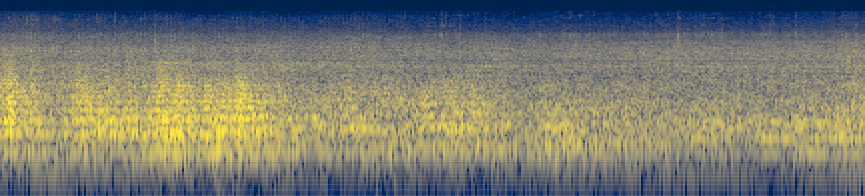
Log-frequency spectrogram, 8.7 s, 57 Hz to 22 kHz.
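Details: Scag Tiger Cat II zero-turn, Kawasaki FX691V twin, after repair of bent push rods, broken cylinder-2 rocker holder, stuck choke and clogged fuel filter, driving along: steady even engine note, no misfire or popping, both cylinders firing; normal running.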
